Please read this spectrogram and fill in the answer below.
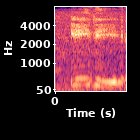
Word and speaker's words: EDI: airlock is a jar edie is the phonetic pronunciation of edi that is an acronym for enhanced defense intelligence my core intelligence is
